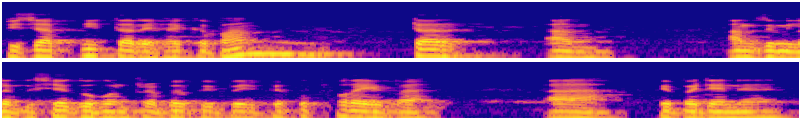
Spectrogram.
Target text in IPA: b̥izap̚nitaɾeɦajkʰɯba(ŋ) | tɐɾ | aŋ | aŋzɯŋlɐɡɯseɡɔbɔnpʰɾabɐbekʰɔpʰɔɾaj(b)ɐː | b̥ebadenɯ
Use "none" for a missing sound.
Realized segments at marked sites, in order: ŋ, b

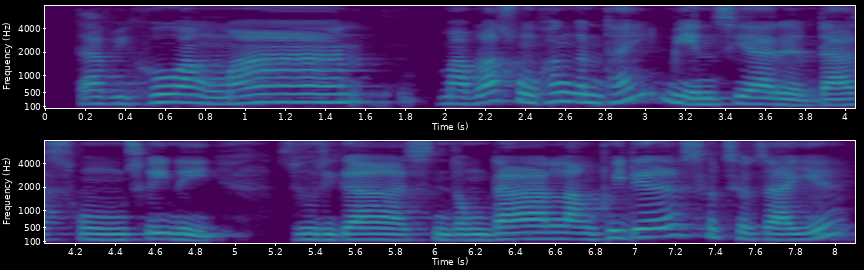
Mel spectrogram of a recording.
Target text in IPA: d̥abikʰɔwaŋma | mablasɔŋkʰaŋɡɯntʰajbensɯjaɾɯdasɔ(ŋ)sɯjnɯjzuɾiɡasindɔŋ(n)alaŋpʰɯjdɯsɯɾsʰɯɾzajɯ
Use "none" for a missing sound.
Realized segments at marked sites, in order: ŋ, d

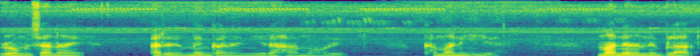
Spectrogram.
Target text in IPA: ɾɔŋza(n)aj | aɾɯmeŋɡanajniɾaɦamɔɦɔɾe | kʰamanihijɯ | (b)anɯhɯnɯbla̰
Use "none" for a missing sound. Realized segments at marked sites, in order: n, m

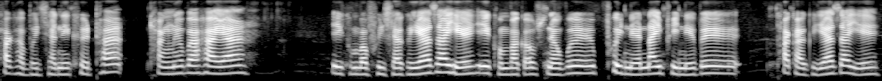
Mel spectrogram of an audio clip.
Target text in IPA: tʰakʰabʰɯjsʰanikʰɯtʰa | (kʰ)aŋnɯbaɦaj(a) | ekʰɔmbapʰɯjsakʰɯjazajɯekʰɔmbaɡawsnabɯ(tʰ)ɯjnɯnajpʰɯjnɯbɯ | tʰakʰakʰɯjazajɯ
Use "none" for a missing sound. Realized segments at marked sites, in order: tʰ, a, pʰ

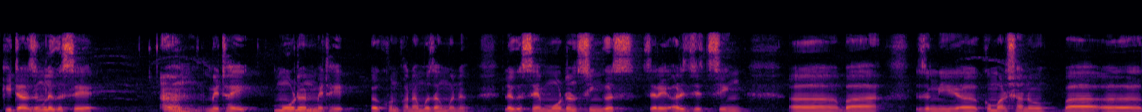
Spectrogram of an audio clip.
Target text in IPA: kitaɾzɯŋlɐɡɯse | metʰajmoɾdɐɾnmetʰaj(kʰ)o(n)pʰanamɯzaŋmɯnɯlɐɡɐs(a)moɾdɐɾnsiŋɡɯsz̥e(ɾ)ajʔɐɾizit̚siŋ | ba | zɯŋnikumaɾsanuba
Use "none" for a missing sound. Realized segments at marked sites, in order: kʰ, n, e, ɾ

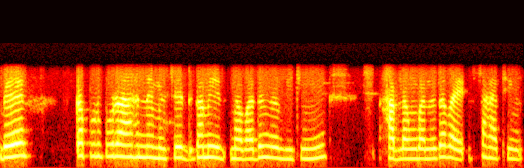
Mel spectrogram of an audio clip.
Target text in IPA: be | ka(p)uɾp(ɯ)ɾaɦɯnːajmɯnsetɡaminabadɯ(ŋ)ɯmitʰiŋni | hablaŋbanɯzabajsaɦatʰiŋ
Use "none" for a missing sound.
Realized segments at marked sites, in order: p, u, ŋ

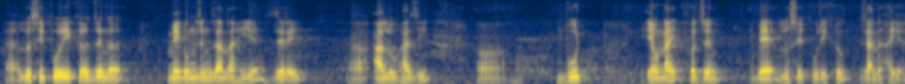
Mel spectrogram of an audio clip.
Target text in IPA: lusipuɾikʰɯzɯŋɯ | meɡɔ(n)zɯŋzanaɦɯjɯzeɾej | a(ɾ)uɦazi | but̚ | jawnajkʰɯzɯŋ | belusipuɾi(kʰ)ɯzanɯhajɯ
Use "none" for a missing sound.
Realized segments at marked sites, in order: ŋ, l, kʰ

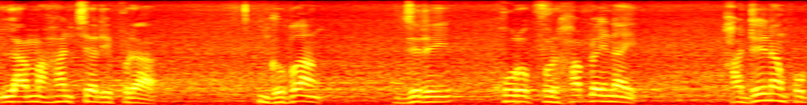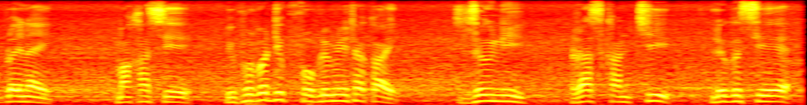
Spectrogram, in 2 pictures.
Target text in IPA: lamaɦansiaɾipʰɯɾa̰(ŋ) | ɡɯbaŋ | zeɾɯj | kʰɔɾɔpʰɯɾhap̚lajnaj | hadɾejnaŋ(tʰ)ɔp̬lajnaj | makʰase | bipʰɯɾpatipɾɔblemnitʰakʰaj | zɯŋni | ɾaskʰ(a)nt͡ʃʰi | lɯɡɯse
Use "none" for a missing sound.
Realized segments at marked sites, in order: none, pʰ, a

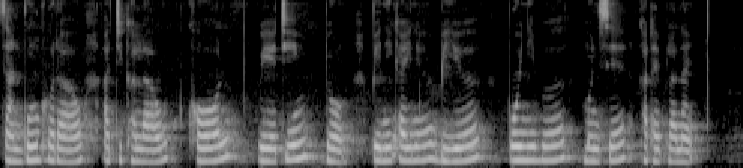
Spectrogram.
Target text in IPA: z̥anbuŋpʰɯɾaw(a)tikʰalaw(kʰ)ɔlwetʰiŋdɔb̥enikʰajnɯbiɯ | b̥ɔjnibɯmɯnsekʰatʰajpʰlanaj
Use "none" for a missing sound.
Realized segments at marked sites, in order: a, kʰ

